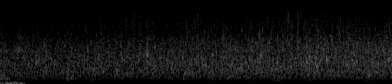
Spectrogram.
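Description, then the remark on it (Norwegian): A small brook, being crossed by people on a walk, flows steadily, its continuous bright, hissing babble of water filling the scene with no voices or other sounds breaking through. “Akkurat her vi går over akkurat nå en bekk”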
